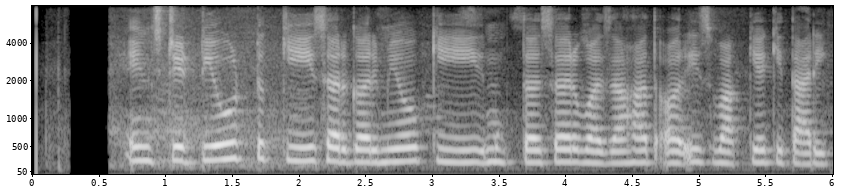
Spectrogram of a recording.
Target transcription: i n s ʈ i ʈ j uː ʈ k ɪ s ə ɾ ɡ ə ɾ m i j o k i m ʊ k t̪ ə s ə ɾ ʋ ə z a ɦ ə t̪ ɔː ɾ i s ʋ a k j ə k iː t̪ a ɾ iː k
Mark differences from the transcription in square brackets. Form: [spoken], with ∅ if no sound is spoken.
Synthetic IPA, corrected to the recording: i n s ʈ i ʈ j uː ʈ k [i] s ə ɾ ɡ ə ɾ m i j o k i m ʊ k t̪ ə s ə ɾ ʋ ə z a ɦ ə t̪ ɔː ɾ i s ʋ a k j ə k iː t̪ a ɾ iː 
